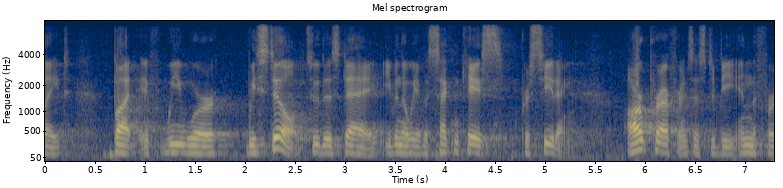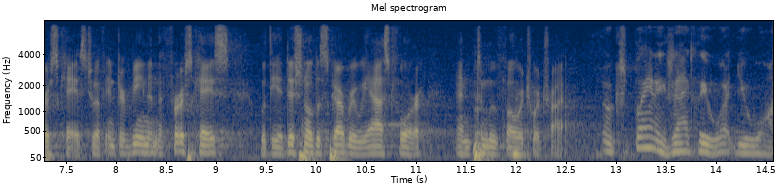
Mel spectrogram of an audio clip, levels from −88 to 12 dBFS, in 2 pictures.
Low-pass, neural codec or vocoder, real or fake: 7.2 kHz; vocoder, 22.05 kHz, 80 mel bands, WaveNeXt; fake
